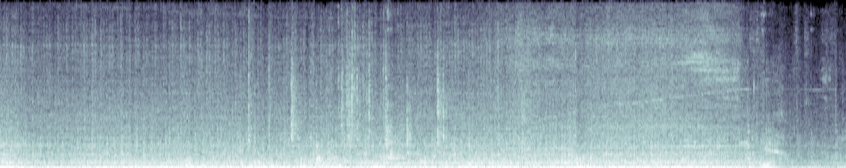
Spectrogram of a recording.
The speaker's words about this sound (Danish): det er jo lyden af skraldevogn. Før fanden har fået sko på, så er de ude.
